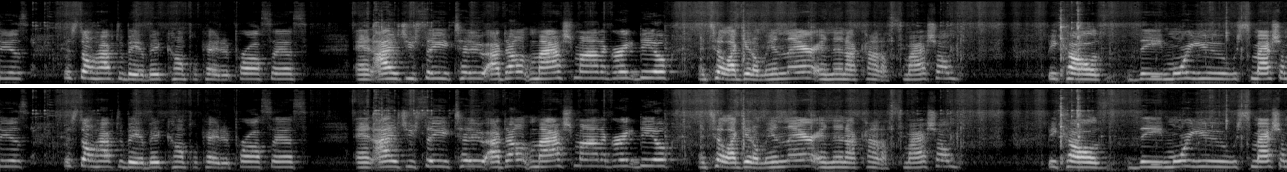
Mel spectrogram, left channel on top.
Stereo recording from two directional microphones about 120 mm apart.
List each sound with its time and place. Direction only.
0.7 s speech: 35° left (ahead or behind)
3.5 s speech: 35° left (ahead or behind)
7.1 s speech: 35° left (ahead or behind)
10.7 s speech: 25° left (ahead or behind)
